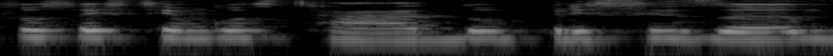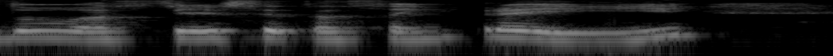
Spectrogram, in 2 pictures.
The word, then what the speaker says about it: Circe: Sim, Cersei, muito obrigado. Circe, né, na verdade, desculpa, eu sempre erro a pronúncia do seu nome.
